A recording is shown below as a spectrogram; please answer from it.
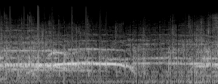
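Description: A small crowd cheers for NASA astronauts Bob Behnken and Doug Hurley, a dense wash of shouts and whoops at close range, continuous for a couple of seconds.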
